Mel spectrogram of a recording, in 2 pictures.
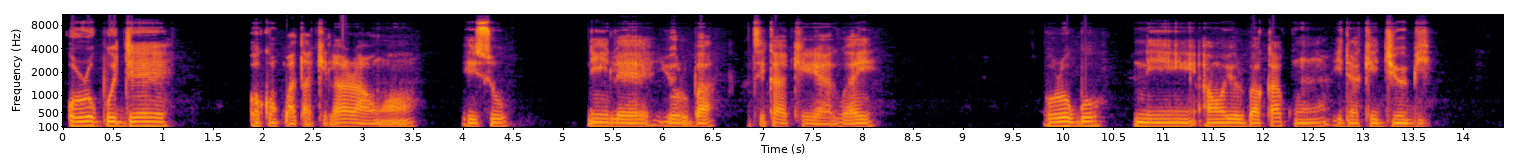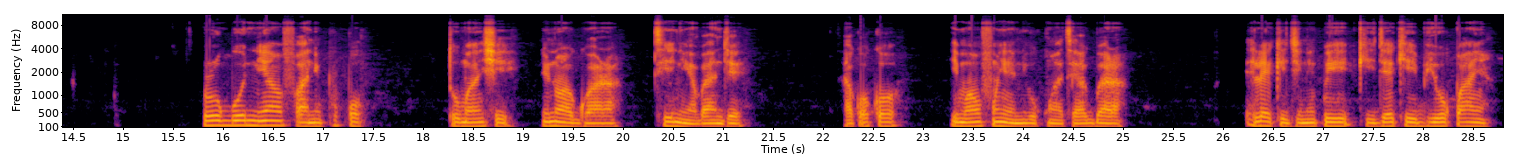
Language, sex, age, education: Yoruba, male, 46-60, tertiary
